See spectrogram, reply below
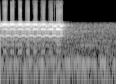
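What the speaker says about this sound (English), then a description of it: "Oops, got a phone call." A mobile phone's incoming-call ringtone plays loudly for about half a second in quick bright pulses, then cuts off abruptly, leaving a quiet room.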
